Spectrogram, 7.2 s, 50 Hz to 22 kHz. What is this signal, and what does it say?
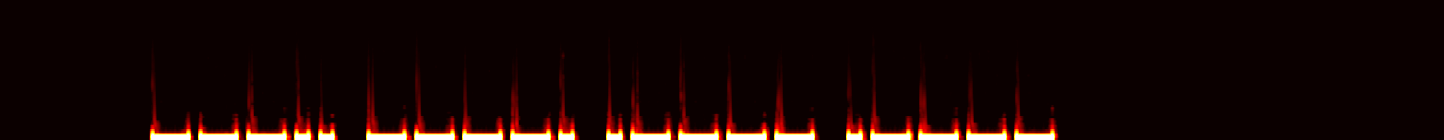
Morse code, heard as a keyed tone, about 20 wpm, 700 Hz. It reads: 8911
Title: Numbers - 4-Digit 20wpm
